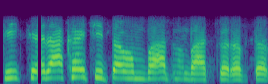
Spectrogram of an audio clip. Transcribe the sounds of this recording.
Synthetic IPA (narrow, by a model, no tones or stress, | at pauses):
ʈʰik̚t͡ʃʰɛɾakʰət͡ʃʰit̪əbɦəmbad̪mebat̪̚kəɾəbt̪əb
